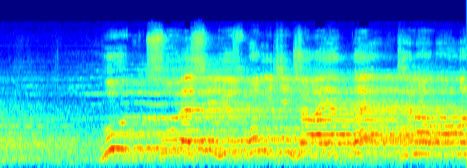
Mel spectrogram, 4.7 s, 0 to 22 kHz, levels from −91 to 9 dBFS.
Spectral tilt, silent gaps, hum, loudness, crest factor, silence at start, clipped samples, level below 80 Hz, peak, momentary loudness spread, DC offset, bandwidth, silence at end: -2.5 dB/octave; none; none; -17 LUFS; 16 dB; 0 s; under 0.1%; -64 dBFS; -2 dBFS; 20 LU; under 0.1%; 13 kHz; 0 s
